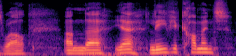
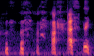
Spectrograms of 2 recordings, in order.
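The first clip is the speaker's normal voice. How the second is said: breathy giggle; 5 semitones higher, 5 dB quieter than usual. Real, not acted. Laughing at sulking Brad.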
